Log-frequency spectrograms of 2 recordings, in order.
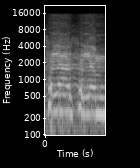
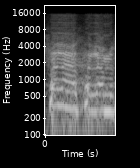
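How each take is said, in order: First: The phrase is slurred into a short clipped form. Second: The same.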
